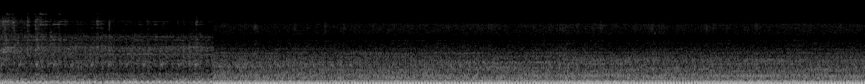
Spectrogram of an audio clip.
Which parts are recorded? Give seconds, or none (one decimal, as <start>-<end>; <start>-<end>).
0.0-8.7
